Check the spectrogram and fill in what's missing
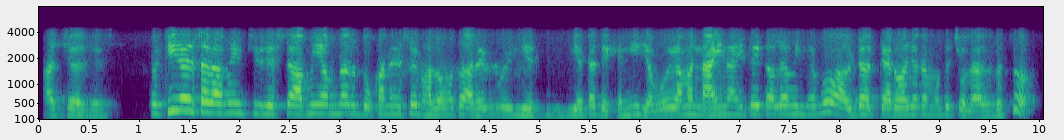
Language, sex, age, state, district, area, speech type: Bengali, male, 18-30, West Bengal, Paschim Bardhaman, urban, conversation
